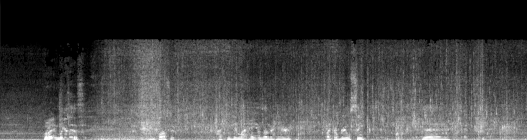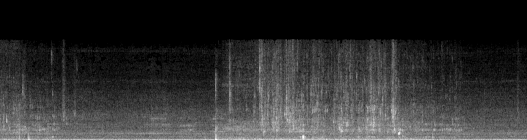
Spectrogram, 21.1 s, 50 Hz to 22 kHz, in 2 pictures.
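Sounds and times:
steady low hum: 0.0s - 21.0s
faucet water running into sink: 1.8s - 12.0s, 14.8s - 19.9s.

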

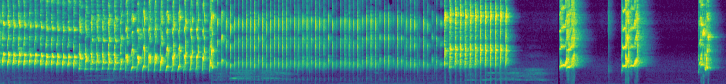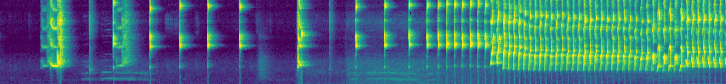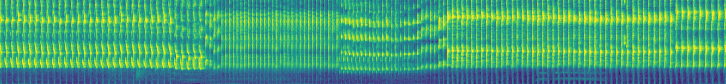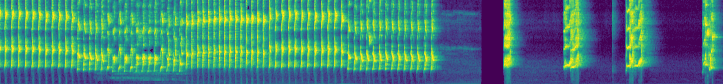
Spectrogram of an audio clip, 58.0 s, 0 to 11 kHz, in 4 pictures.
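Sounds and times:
lovebird sharp chirps: 56.1s - 56.7s.

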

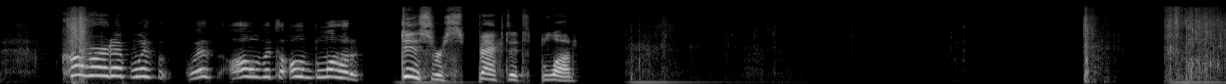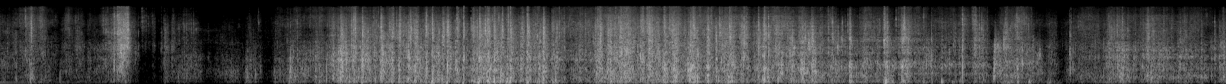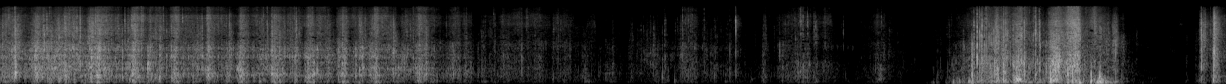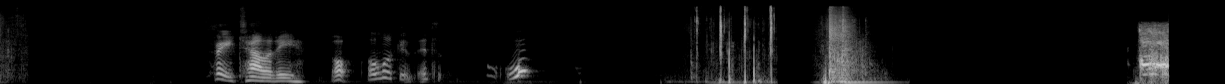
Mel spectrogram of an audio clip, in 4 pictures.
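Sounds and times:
paper tearing and crumpling: 6.3s - 9.8s, 10.8s - 37.1s.

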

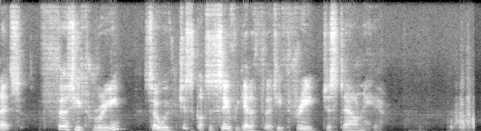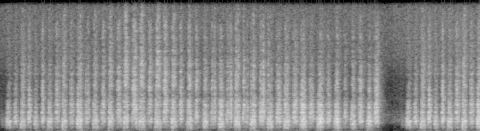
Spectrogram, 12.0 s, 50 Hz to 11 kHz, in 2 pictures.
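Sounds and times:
coin scratching a scratchcard: 5.6s - 12.0s.

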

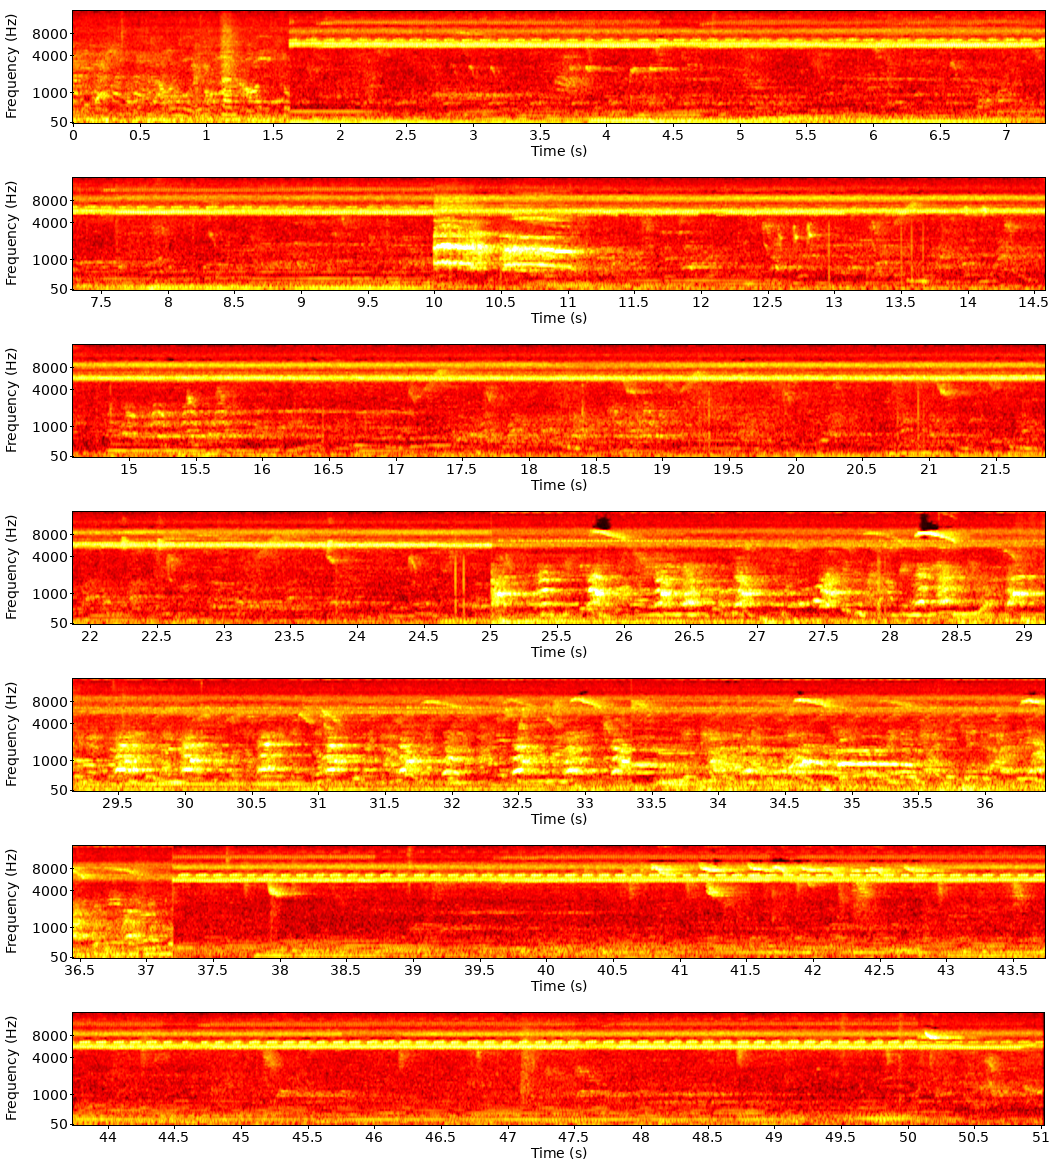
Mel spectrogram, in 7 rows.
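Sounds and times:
high-pitched insect drone: 0.0s - 51.0s
rooster crowing: 8.7s - 12.2s, 14.8s - 17.5s
dog barking: 11.9s - 37.2s.

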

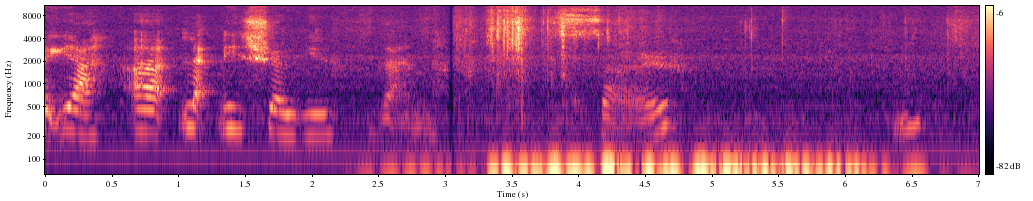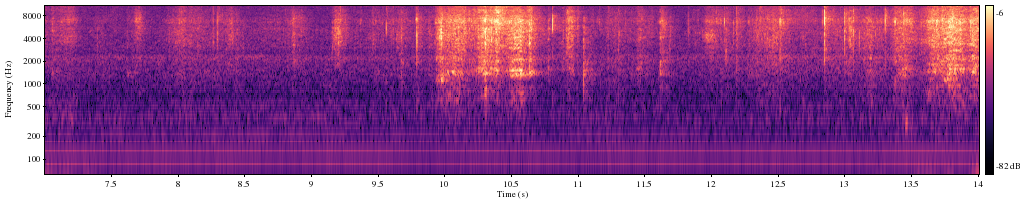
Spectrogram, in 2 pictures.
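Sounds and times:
low electrical hum: 0.0s - 14.0s
fabric bag rustling: 3.1s - 4.2s, 6.8s - 14.0s.

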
